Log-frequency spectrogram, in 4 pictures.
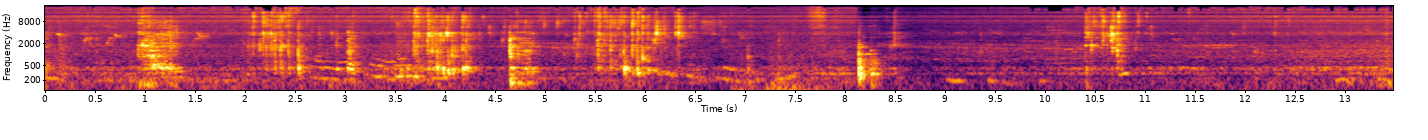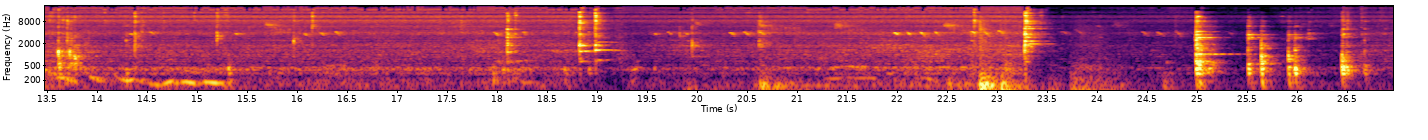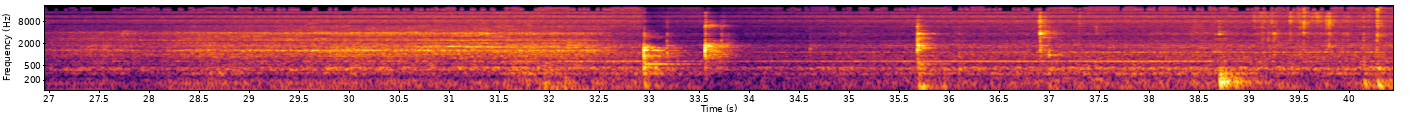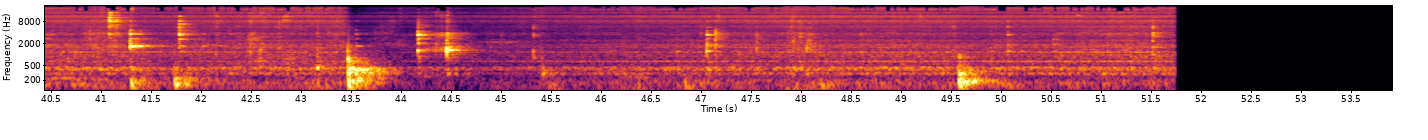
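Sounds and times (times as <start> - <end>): low thump: 20.6 - 21.6, 22.5 - 24.5.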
